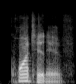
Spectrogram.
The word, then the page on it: quantitive: American English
